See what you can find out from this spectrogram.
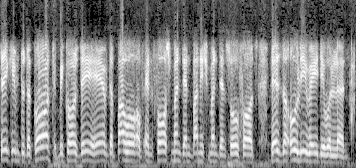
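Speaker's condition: No condition

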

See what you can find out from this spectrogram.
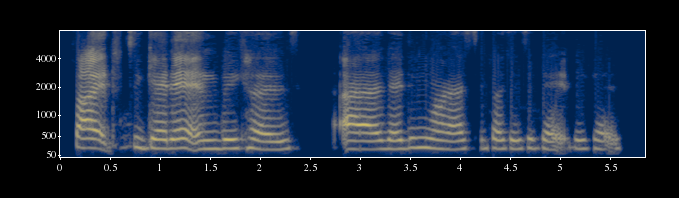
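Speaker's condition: Cerebral palsy; congenital, from birth, age 25

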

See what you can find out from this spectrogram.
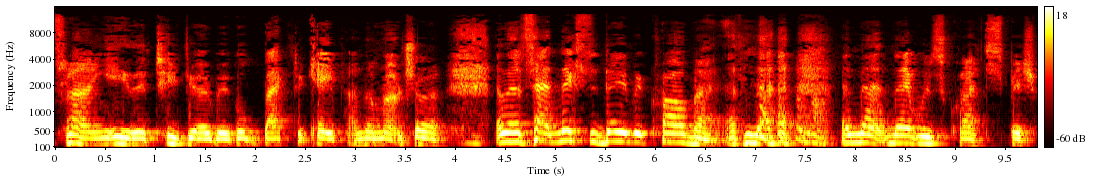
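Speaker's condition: Cerebral palsy; mild, requests wheelchair assistance at airports

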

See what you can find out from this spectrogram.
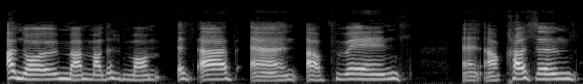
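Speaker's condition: Down syndrome; speaks a lot slower, learns and moves slower

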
